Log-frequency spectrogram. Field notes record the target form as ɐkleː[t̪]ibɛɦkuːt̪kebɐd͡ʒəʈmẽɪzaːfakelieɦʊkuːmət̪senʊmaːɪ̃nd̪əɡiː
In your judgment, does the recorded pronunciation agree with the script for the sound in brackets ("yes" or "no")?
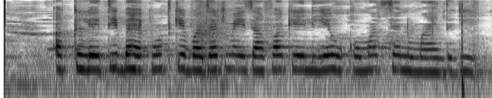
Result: yes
